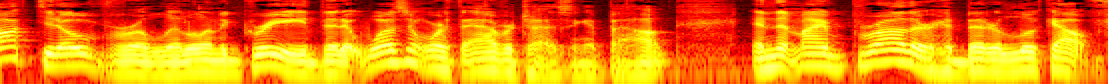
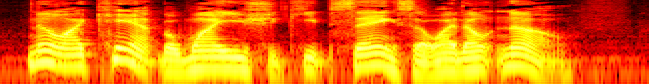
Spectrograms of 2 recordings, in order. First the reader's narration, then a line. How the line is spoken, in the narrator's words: He said rather crossly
